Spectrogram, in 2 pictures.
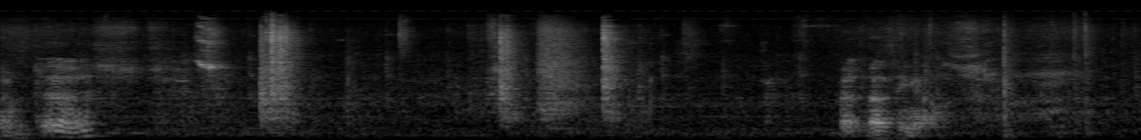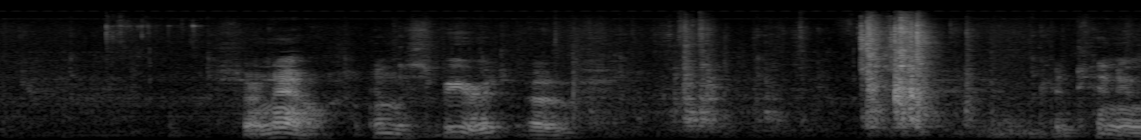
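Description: Plastic parts click and clatter as an older man handles them.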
